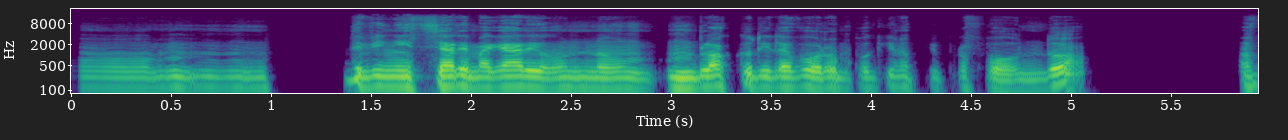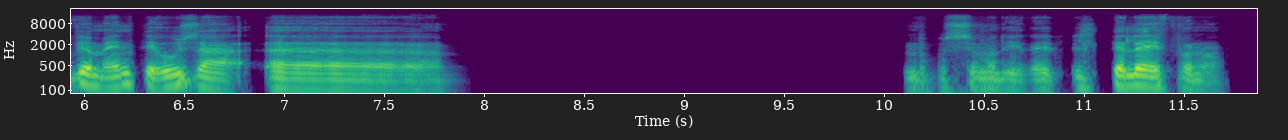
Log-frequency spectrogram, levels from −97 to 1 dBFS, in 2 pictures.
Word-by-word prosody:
mhmm, 115 0 -9 0.4
devi 125 - -1
iniziare 125 +1 +4
magari 120 +1 +3
un 115 0 -1
un 110 -2 -3
un 110 -1 +2
blocco 125 +2 +1
di 120 - -3
lavoro 120 -1 +1
un - - -9
pochino 115 +3 -11
più - - -21
profondo 100 +1 -2 0.7
ovviamente - - +2
usa, - - 0
uhm 95 -3 -2 2.2
come - - -12
possiamo 110 -1 -7
dire, 100 0 -8
il 115 -3 -12
telefono, 100 - +4
115 Hz, 110 wpm, -23 LUFS, 100-120 Hz, 2.2 s, iniziare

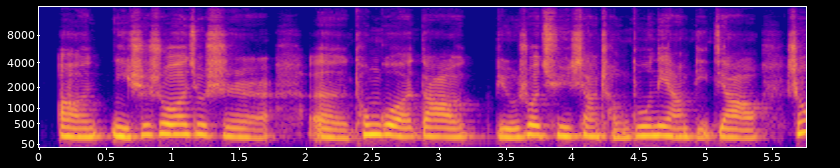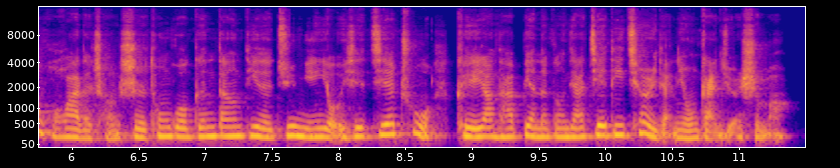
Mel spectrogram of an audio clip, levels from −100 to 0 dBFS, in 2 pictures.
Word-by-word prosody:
嗯 195 0 +1
你 200 -3 +6
是 230 +4 0
说 240 0 +4
就 240 -1 +1
是， 190 -6 -4 0.3
呃， 180 -4 -2
通 235 +9 +4
过 215 -5 +3
到 195 -2 -2 0.2
比 190 -4 -2
如 180 - +2
说 225 +4 +3
去 210 -1 +1
像 205 0 0
成 185 -3 -5
都 210 +1 +2
那 220 - +4
样 190 -2 0
比 185 - -7
较 175 -3 -3 0.2
生 270 +2 +1
活 210 -8 -8
化 185 -1 -1
的 160 - -6
城 160 - -7
市， 180 -2 0
通 200 +3 -1
过 195 -2 0
跟 200 +2 +1
当 205 0 +1
地 210 -1 +1
的 180 -3 -1
居 215 +5 0
民 190 -2 +3
有 225 - -1
一 - - -1
些 195 - +1
接 235 +5 +2
触， 235 -2 -2 0.2
可 205 - -1
以 190 - +5
让 195 0 +1
他 190 0 -1
变 200 0 0
得 190 - -1
更 190 -1 -1
加 190 0 0
接 220 +3 +3
地 230 +1 +1
气 240 +5 -1
儿 225 - +3
一 - - 0
点 - - -5
那 - - -3
种 160 +2 -2
感 220 - -3
觉 220 - -7
是 185 - -2
吗？ 220 -4 -9
200 Hz, 315 characters per minute, -20 LUFS, 185-220 Hz, 0.3 s, 你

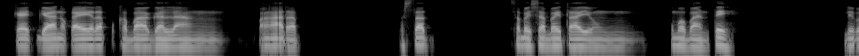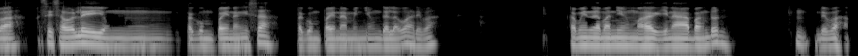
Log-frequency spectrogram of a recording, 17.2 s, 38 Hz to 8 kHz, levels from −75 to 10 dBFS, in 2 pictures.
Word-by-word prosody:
kahit 100 -1 +3
gaano 105 0 +3
kahirap, 100 +1 +3
kabagal, 100 -1 +1
ang 95 -1 -1 0.6
pangarap. 105 -3 +1 1.0
Basta't, - - -1 0.8
sabay-sabay 105 -1 0
tayong 95 -2 -2 0.3
umabante 100 -2 0 1.1
'Di 105 - -3
ba, 105 - +5 0.3
kasi 145 -4 -5
sa 120 - +3
huli 120 0 +6
yung 110 - -5 0.7
tagumpay 100 +1 -1
ng 105 - -1
isa, 125 0 -1 0.2
tagumpay 100 0 -1
namin 100 0 -3
yung 105 0 -5
dalawa 105 +5 -1
'di 100 - -6
ba? 115 +3 -6 1.3
Kami 110 +1 0
naman 110 0 +3
yung 110 0 +1
makikinabang 105 0 +4
dun, 140 -1 0 0.9
'di 100 +1 -4
ba? 110 -1 -1
105 Hz, 110 wpm, -24 LUFS, 100-110 Hz, 1.3 s, huli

